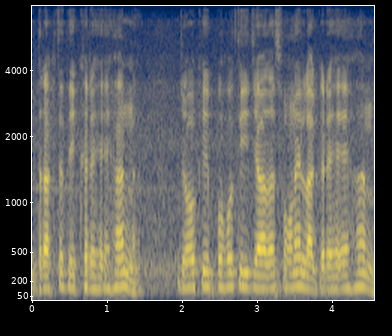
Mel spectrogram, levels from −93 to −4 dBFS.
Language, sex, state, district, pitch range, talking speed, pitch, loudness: Punjabi, male, Chandigarh, Chandigarh, 130-145 Hz, 170 wpm, 140 Hz, -18 LUFS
